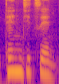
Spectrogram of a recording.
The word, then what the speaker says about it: 天日塩: 天日塩って言って天のお日様の日の塩って書いて天日塩って読むん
